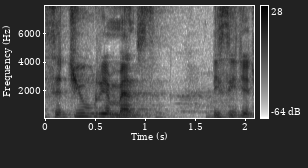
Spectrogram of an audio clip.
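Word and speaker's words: Scheuermann's disease: Okay, तो spelling में focus करें, लेकिन जो इसे सही तरह से पढ़ा जाएगा इसे पढ़ा जाएगा सिच्योरमेंस डिसीजेज।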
